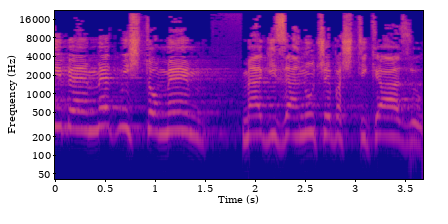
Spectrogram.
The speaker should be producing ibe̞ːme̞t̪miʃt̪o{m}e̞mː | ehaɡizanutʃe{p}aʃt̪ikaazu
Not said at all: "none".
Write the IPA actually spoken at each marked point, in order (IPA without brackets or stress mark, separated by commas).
m, b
